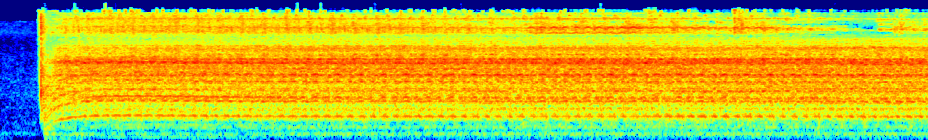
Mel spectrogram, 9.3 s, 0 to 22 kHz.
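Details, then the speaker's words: 1989 Austin Mini Designer, 998cc A-series engine, unrun for about three years, cranking on a fresh battery with the spark plugs out before a compression test. Fast even spin with no binding; some oil came out. Normal cranking. "so that all seems to be spinning over nicely there was a bit of oil came out which was good"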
